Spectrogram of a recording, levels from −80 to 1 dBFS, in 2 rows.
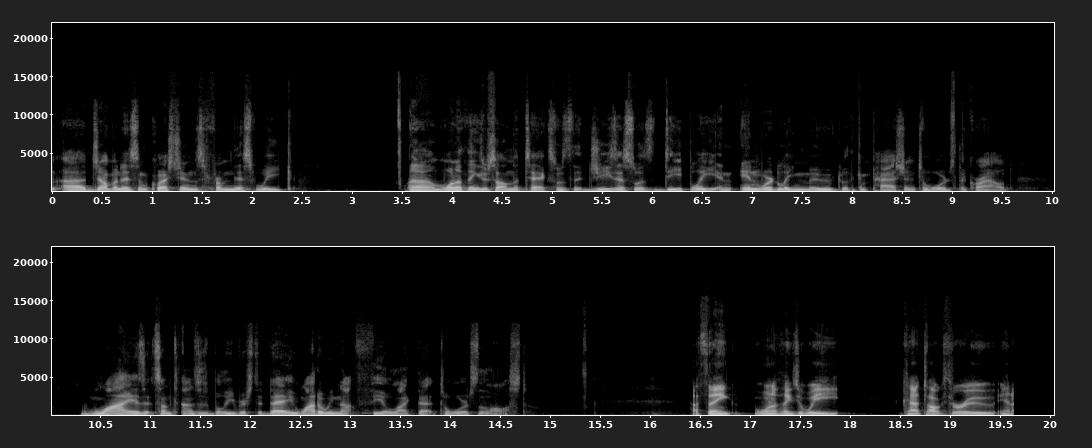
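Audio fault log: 5.91–6.05 s, 7.25–7.59 s, 8.61–8.87 s, 11.31–11.41 s, 12.37–12.51 s, 17.71–17.73 s and 18.71–18.77 s, lost packet rebuilt from error correction: packets went missing, and the decoder played the low-bitrate copies carried in the following packets, so there is no gap. These stretches sound rougher and grainier. The longest runs 0.34 s, in which nine packets, 180 ms, were rebuilt. On a spectrogram each shows as a smeared, noisier block. The waveform stays continuous.
8.57–8.63 s and 11.27–11.33 s, short concealed packet loss: about 40 ms arrived too late each time. The receiver extended the preceding sound to bridge it, then crossfaded back into real audio. You hear a brief smear or wobble, and a short consonant there may vanish. A spectrogram shows harmonics or noise copied flat across the hole. Each concealed stretch runs straight into an error-corrected stretch just after.
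19.63 s, cut-off end: the final buffers were never played, so the speech stops mid-sound and falls straight to digital silence with no decay, possibly with a click. The waveform drops abruptly from speech to a flat line, and the spectrogram goes blank in a single vertical edge through to the end.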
